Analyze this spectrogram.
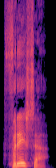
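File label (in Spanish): "fresa", Spanish; mekanta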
